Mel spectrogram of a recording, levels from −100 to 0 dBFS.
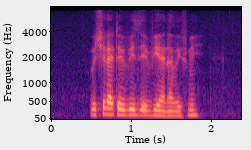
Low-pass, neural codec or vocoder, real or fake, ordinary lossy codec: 7.2 kHz; codec, 16 kHz, 0.8 kbps, ZipCodec; fake; MP3, 48 kbps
